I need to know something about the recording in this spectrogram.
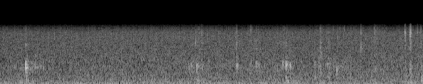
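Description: Light scattered clicks and faint crinkles of a small plastic parts bag being handled, over a steady hiss.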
